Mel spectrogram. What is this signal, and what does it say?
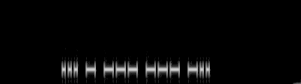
Morse code, heard as a keyed tone, about 40 wpm, 700 Hz. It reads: STOOD
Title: Sentences from Top 500 Words - New Word Drill - 40wpm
